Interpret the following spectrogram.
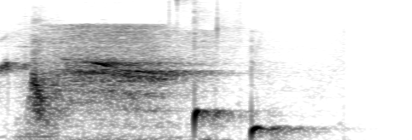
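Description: Cartoon splat sound effect: a wet, noisy rush with two quick plops dropping in pitch about a second in, the second lower than the first.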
